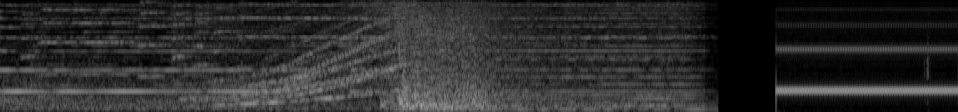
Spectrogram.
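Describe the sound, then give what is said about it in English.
A telephone tone sounds loud and steady after a brief silence, following a rising electronic sweep that swells into a noisy whoosh, before an answering machine message for the Q Continuum. No one speaks. “Hello, you have reached the Q Continuum. We are unable to get to the phone right now because we are busy living in a plane of existence your feeble mortal mind cannot possibly comprehend.”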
